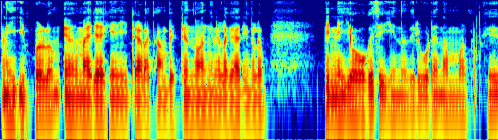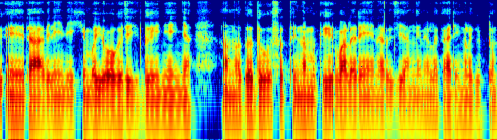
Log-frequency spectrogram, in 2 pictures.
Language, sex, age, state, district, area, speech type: Malayalam, male, 18-30, Kerala, Kozhikode, urban, spontaneous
